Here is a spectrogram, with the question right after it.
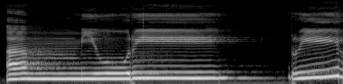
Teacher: Am yuri ri hukumnya mad thobi'i zohiri sebab ada ya sukun sebelumnya baris kasrah. Cara bacanya huruf ro dipanjangkan dua harakat. · Huruf ro dibaca secara tarqik karena barisnya di bawah yaitu baris kasrah. Cara bacanya ro dibaca tipis. Am yuri ri hukumnya mad thobi'i zohiri sebab ada ya sukun sebelumnya baris kasrah.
